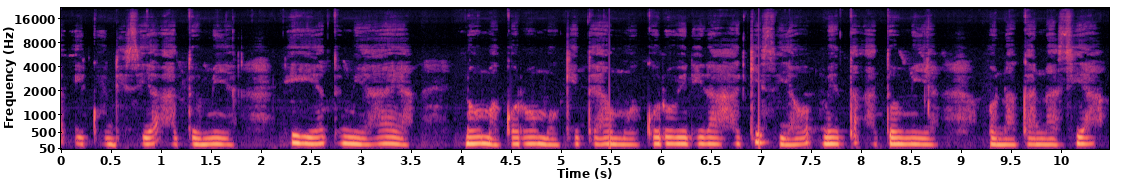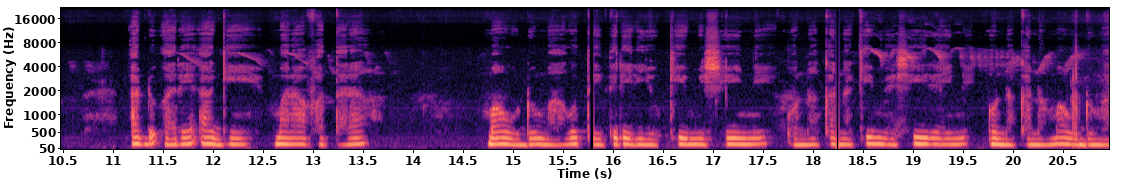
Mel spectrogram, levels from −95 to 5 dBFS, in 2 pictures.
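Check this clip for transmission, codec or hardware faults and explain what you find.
Five blocks of digital silence appear in this speech clip. The program likely failed to fill its output buffer in time, so the audio dropped out abruptly. Ticks occur at 4.49, 5.48 and 6.98 s, each about 11 ms, fitting a 512-sample buffer. Short holes follow from 15.77 to 15.81 s (43 ms, fitting 2048 samples) and from 18.23 to 18.26 s (32 ms).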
